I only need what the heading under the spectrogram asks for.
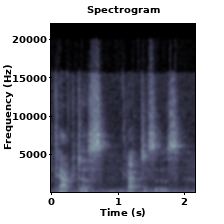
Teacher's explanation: we don't let out the K but we do have a puff of air on the tea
